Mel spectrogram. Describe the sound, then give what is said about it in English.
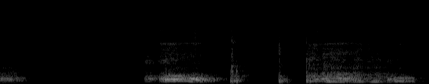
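A person clears their throat several times, fairly loud: a long rasping burst, two quick sharp catches, then another drawn-out gravelly clearing after a short silence. “Do y'all got something to clear my throat?”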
